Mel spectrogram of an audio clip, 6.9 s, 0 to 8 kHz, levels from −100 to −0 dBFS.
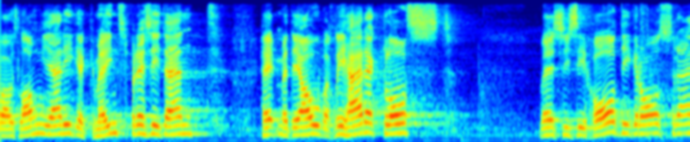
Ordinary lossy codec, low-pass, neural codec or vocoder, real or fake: none; 7.2 kHz; none; real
